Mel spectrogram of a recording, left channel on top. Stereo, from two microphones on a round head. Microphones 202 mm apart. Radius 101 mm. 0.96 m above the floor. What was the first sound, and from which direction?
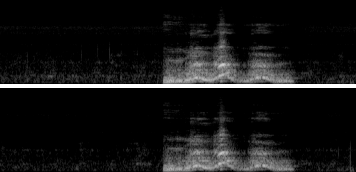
A dog barking, 5° right (ahead or behind).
